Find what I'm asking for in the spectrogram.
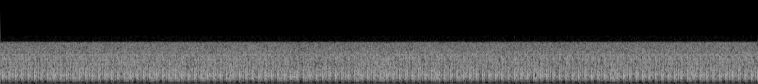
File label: websdr 11.5 kHz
